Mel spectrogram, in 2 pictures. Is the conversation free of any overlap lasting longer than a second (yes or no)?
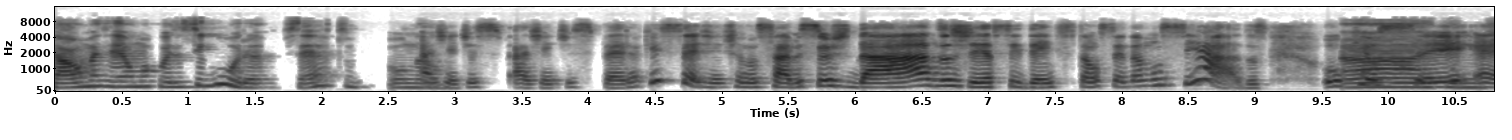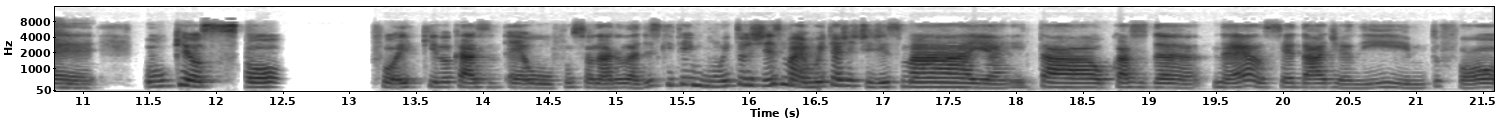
no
